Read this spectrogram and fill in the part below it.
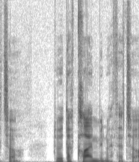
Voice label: "clem", Welsh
